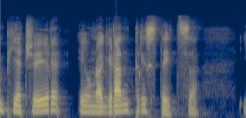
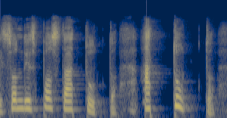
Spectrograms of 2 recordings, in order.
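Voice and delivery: high, ardent cry; exclaiming; 9 semitones higher, 3 dB quieter than usual. Acted. Silvia hugging her mother, exclaiming higher. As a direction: throw it out, much higher. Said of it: "esclamò".

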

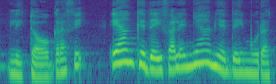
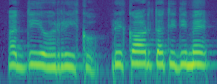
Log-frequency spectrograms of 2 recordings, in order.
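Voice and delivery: tearful farewell; 6 semitones higher than usual. A narrator's reading. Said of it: "mi disse all'orecchio".

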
